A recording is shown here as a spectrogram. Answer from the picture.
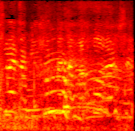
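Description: High-pitched children's voices calling out and chattering, without clear words.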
